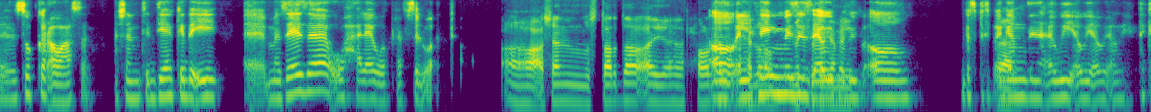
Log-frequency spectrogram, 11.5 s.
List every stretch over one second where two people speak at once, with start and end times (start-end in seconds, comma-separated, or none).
7.1-8.6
